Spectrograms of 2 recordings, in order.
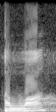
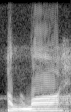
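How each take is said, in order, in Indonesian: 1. Bunyi h di akhir ringan dan biasa saja. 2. Bunyi h di akhir adalah bunyi tenggorokan yang kasar. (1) "Pada lafaz Allah" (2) "membaca ha dengan ha"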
